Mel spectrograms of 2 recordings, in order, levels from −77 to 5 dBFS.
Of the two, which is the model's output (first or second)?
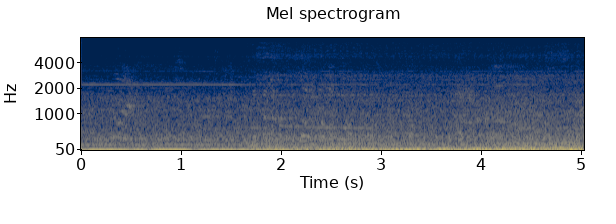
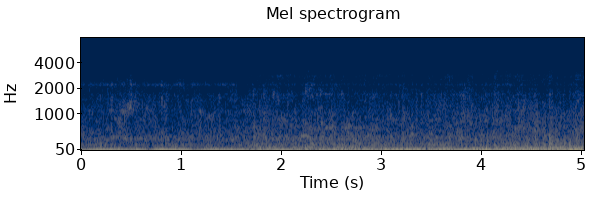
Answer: second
